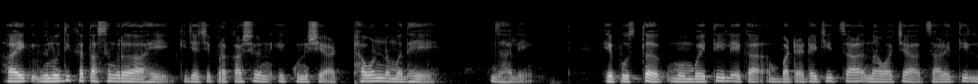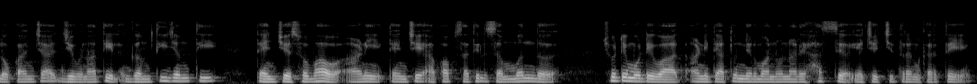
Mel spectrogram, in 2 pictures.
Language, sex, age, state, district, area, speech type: Marathi, male, 30-45, Maharashtra, Osmanabad, rural, spontaneous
